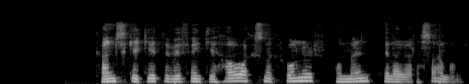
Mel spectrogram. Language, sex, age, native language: Icelandic, male, 20-29, Icelandic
